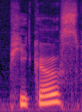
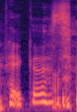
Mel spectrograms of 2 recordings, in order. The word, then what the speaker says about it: Pecos: We played a venue called Trans Pecos, which is very, I'm from Texas, so it's hard for me to say Pecos, but that's how they say it. I would say Pecos.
